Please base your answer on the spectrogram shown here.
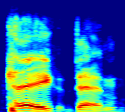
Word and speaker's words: Caden: not that's a tendon how do you say caden you just do k den okay hi bae i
